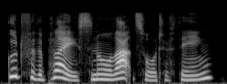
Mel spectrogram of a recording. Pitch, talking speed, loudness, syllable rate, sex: 245 Hz, 240 wpm, -19 LUFS, 5.4 syllables/s, female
